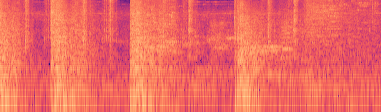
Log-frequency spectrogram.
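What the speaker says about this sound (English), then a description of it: "It wants me to use the shotgun here." Shotgun blasts in the Half-Life video game, three loud booming shots spaced about a second apart, each with a sharp attack and a lingering reverberant tail over game ambience.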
